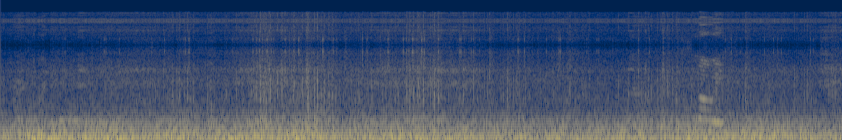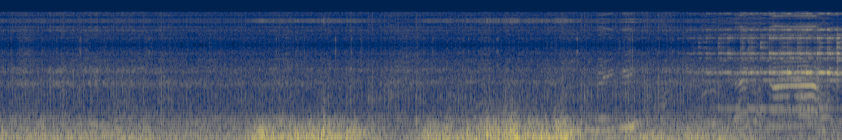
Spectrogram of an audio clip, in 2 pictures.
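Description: Wind buffets a microphone on a moving bicycle.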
